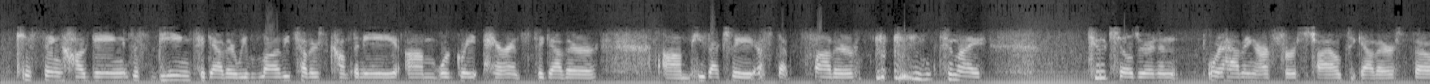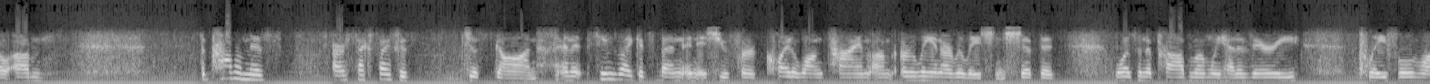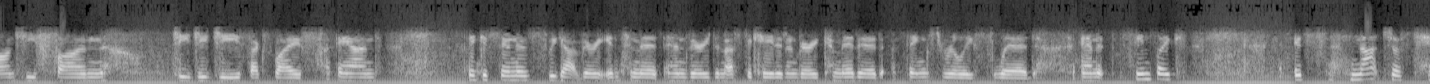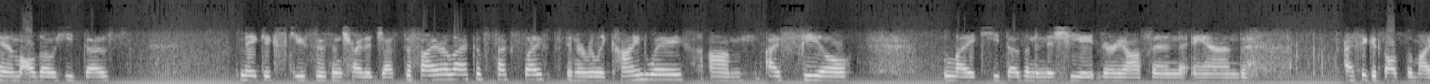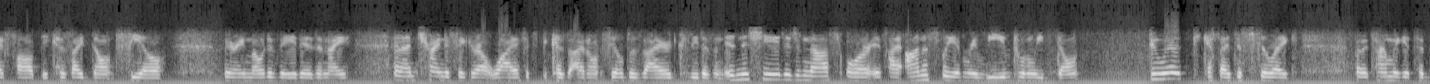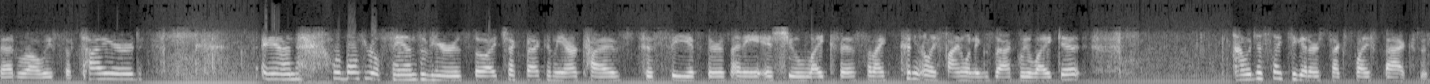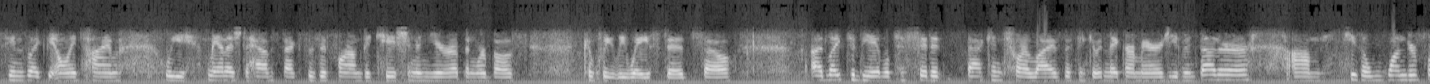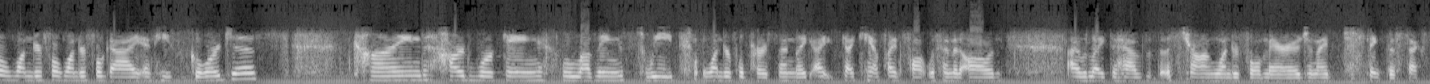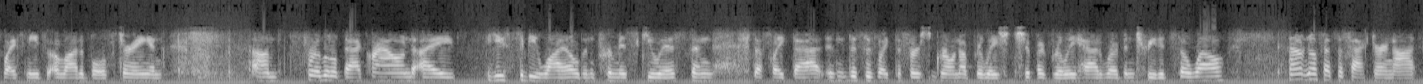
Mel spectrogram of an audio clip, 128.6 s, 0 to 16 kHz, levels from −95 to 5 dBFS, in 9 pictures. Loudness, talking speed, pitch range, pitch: -18 LUFS, 175 wpm, 155-180 Hz, 165 Hz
